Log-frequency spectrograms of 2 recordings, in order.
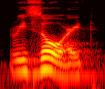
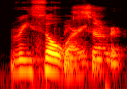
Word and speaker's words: resort: dessert dessert dessert resort resort did you understand it's pretty similar so we say dessert resort so this is my last resort resort nice we can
